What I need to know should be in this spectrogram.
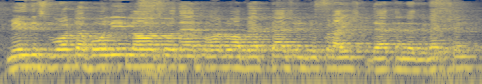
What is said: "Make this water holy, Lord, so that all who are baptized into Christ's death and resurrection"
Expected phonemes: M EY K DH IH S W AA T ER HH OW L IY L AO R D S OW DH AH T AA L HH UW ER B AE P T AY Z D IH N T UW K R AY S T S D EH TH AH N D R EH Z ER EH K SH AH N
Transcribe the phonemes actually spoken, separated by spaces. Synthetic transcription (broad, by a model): M EY K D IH S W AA T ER HH OW L IY L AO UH S OW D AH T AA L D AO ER B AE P T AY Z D IH N T UW K R AY S T D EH T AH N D R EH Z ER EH K SH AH N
